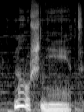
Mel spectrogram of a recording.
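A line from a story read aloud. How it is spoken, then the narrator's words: Gentle, smiling. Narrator (Russian): ласково улыбнулся Куш-Тенгри, неправильный шаман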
